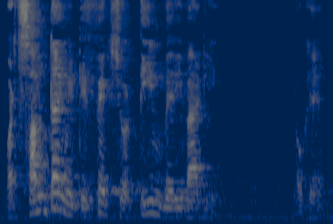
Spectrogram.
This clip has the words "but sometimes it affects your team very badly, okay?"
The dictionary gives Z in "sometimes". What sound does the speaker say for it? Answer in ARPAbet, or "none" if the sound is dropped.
none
